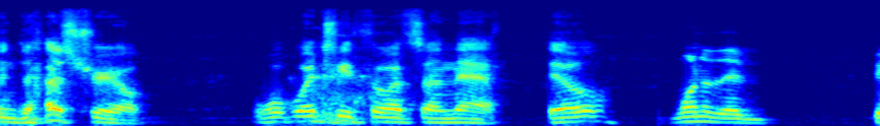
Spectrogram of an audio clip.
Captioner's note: chuckles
